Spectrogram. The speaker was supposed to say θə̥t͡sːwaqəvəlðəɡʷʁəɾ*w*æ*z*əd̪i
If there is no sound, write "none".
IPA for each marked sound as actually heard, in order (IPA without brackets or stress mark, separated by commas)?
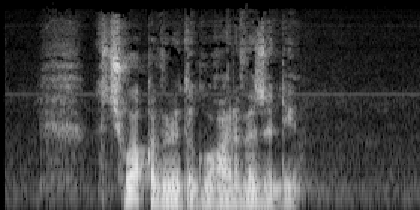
v, z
